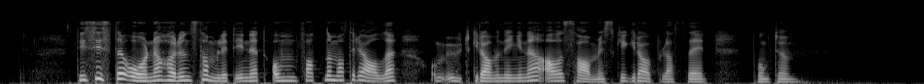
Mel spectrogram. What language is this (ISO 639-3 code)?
nor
